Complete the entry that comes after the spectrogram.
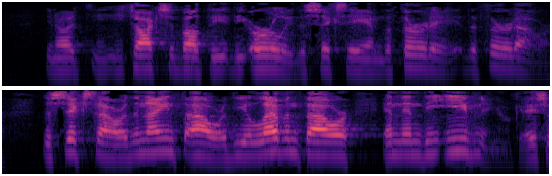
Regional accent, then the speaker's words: Minnesota, United States; I grew up in the German and Swedish realms of outstate Minnesota.

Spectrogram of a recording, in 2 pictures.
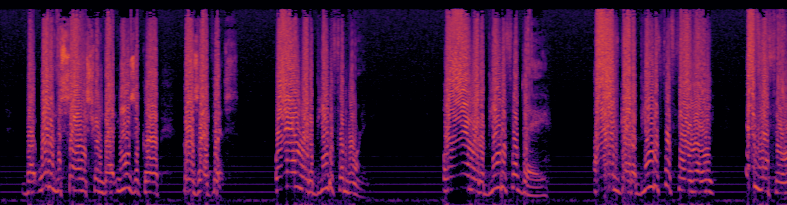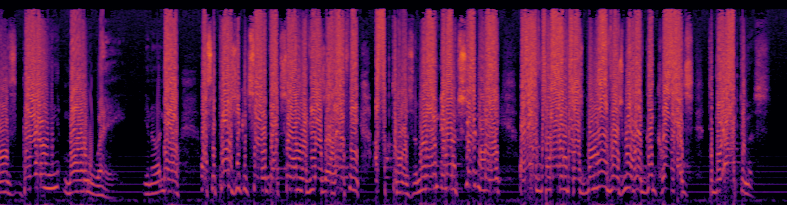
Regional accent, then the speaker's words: Minnesota, United States; But I grew up in Minnesota, you know, not far from South Dakota

